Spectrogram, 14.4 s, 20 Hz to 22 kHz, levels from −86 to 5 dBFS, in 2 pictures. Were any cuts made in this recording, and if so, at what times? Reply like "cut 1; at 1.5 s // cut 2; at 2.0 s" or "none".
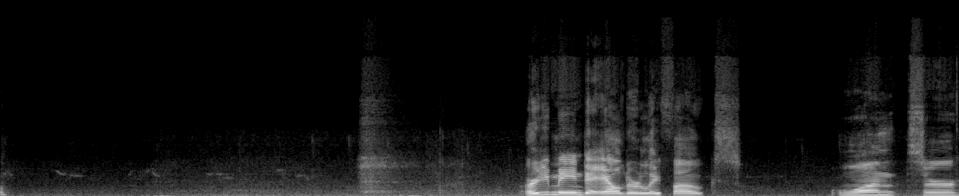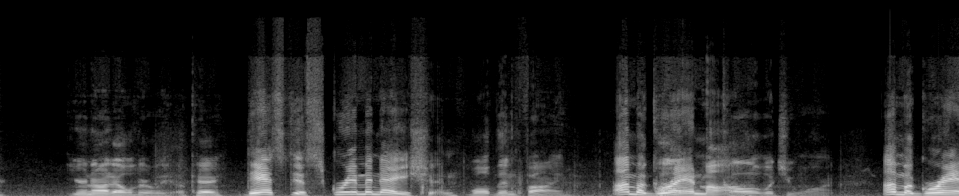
none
